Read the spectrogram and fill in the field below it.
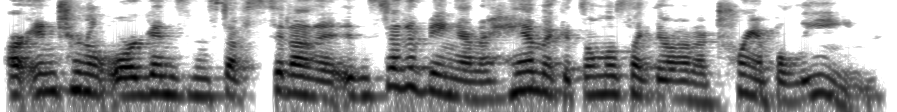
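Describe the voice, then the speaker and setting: A woman's voice: medium pitch, fast. A woman physical therapist explaining in a casual question-and-answer talk, chatty, with many filler words and homely comparisons.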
